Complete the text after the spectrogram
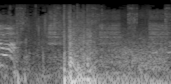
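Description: A shell explodes nearby with a heavy boom.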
